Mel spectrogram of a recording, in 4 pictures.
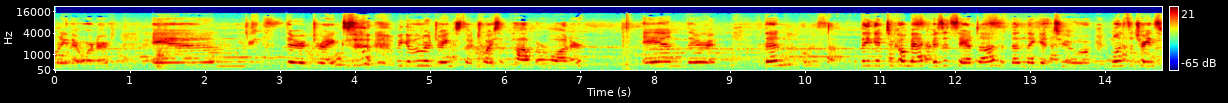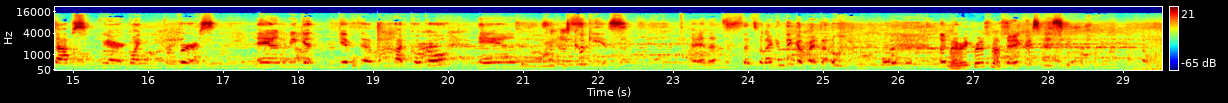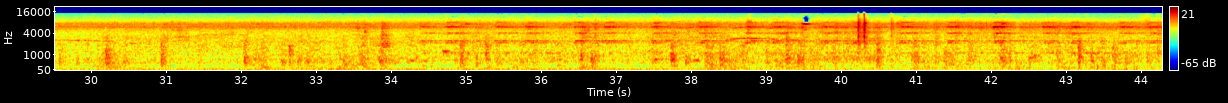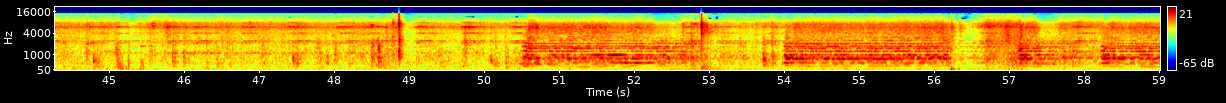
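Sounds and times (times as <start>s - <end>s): train rumbling on rails: 0.0s - 59.0s
train horn blasts: 50.5s - 53.0s, 53.9s - 59.0s.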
